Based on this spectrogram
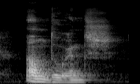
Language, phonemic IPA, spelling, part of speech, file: Dutch, /ˈɑndorᵊns/, andoorns, noun, Nl-andoorns.ogg
- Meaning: plural of andoorn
